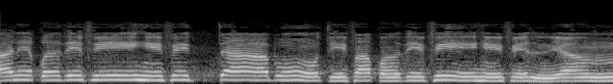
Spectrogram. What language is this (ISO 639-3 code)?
ara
